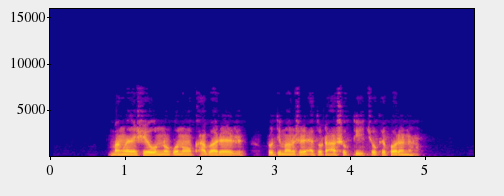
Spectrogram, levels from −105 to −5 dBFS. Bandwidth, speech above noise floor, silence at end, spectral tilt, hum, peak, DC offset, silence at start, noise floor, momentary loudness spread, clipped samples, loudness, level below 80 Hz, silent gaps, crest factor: 4.2 kHz; over 72 dB; 0.75 s; -10 dB/octave; none; -2 dBFS; under 0.1%; 0.8 s; under -90 dBFS; 9 LU; under 0.1%; -18 LUFS; -58 dBFS; none; 18 dB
